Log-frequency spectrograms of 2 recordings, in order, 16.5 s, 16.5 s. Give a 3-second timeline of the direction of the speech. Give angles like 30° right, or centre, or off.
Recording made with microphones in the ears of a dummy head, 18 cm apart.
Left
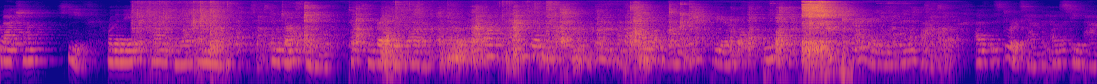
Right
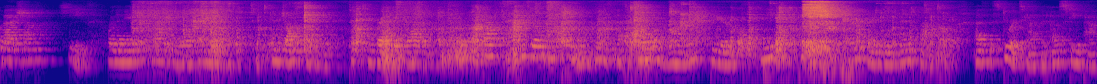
60° left, 30° left, 10° right, 40° right, 40° right, 40° right.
